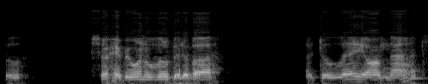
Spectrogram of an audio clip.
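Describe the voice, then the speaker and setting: A man's voice: lowish voice, completely flat delivery, moderate pace, rough recording. A man with a Canadian accent presenting a company in a webinar, talking with many fillers and restarts.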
